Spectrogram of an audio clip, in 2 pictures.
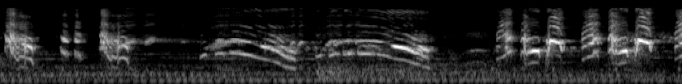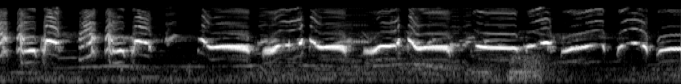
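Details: Ngũ trường Hwamei with a varied forest voice: downward-swooping whistles, then dense buzzy bursts, then a long unbroken run of wavering warbled notes.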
